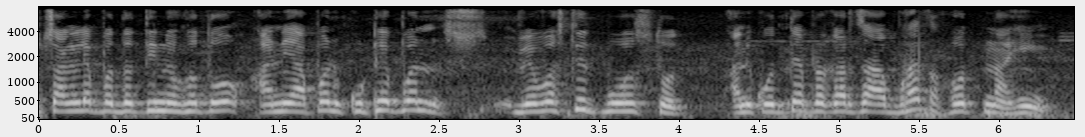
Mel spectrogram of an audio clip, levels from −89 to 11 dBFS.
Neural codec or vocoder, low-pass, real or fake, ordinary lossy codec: none; 7.2 kHz; real; none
